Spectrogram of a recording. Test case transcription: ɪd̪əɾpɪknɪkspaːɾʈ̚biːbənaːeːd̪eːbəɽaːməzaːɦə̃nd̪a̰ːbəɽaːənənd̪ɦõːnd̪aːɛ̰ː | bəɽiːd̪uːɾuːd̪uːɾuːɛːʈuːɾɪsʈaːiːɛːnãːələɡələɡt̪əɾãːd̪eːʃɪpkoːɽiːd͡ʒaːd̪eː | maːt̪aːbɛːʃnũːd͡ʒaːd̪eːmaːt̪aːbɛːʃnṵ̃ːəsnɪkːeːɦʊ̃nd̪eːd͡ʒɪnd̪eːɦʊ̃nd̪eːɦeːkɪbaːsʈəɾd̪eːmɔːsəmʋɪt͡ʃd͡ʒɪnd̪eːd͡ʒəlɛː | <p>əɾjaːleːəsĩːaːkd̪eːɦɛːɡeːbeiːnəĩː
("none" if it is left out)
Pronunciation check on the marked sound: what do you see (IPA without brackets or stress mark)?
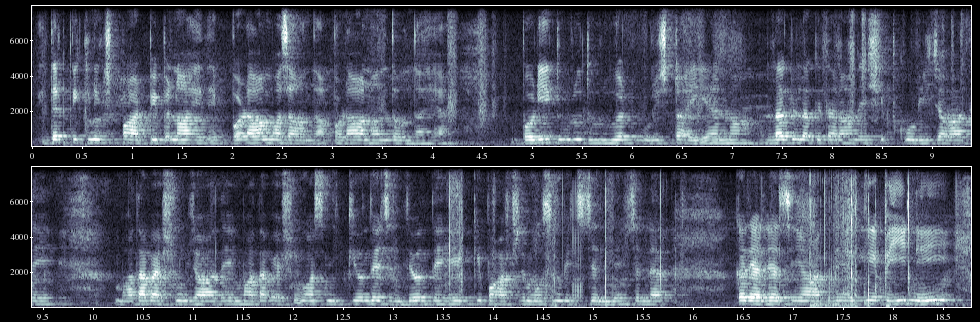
k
